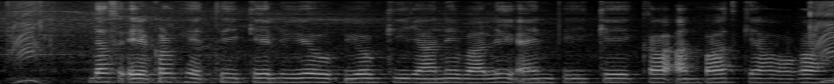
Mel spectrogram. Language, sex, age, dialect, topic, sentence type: Hindi, male, 25-30, Marwari Dhudhari, agriculture, question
